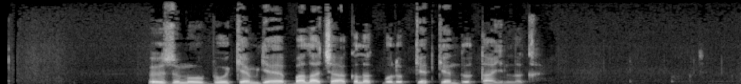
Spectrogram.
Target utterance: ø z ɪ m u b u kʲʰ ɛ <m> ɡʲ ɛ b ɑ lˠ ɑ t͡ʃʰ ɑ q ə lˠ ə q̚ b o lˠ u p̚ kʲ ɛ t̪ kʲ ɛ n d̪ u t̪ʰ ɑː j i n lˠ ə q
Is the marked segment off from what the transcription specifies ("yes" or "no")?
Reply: no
